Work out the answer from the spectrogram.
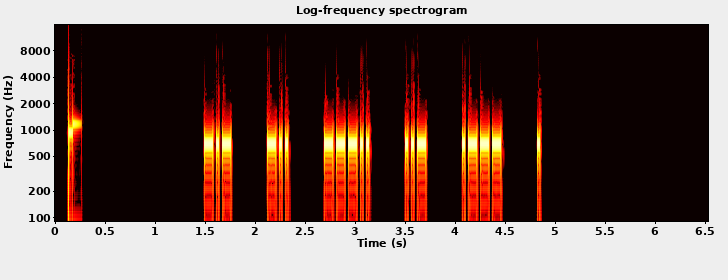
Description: Morse code, heard as a keyed tone, about 39 wpm, spaced as for 18 wpm, 700 Hz. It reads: KD8UJE
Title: USA Call Signs - 4x Character Spacing - 40wpm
